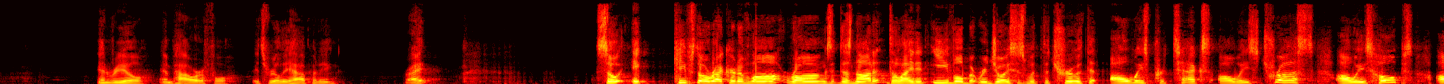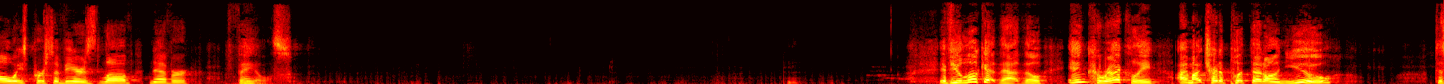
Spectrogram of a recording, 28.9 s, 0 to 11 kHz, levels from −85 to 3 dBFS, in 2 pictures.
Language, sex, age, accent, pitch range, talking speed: English, male, 40-59, American, 140-210 Hz, 110 wpm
